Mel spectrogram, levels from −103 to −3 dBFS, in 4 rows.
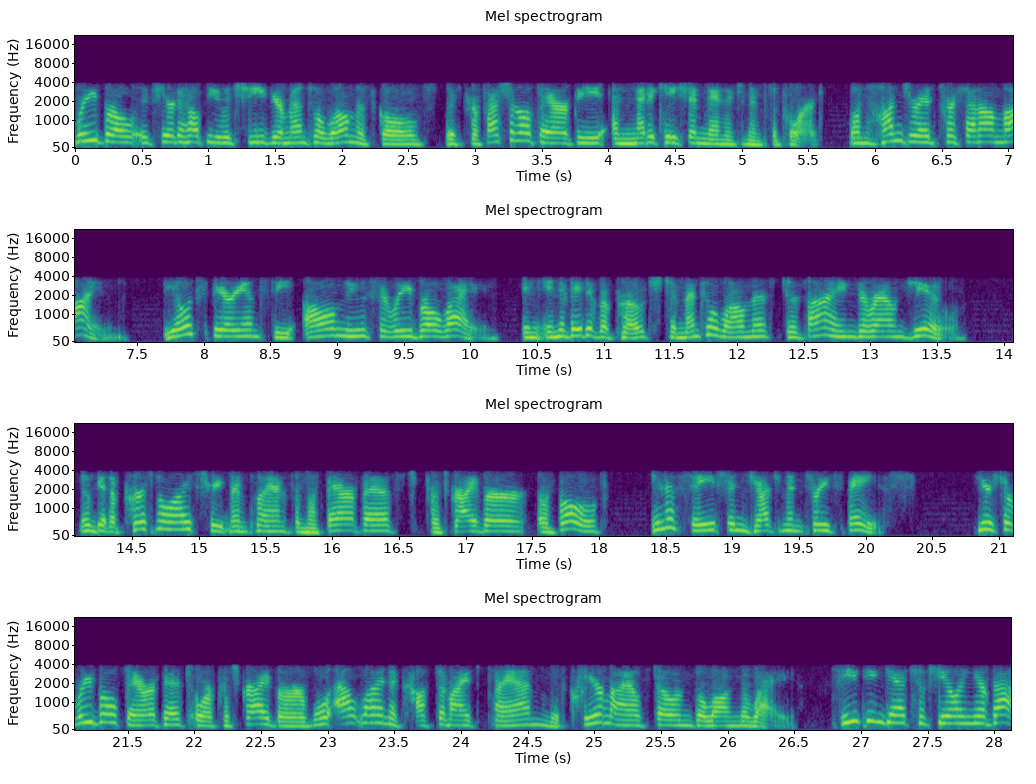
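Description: From start to finish, the speech carries tandem speech coding. It passed through three low-rate speech coders in a row, decoded and re-encoded at each hop. Each coder worked on the last one's errors and added its own. The sound points to a chain like G.729A, G.729A again, then AMR-NB. Nothing reaches above 3.7 kHz, so the speech sounds muffled. It is also rough and grainy, with a warbling, watery quality.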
